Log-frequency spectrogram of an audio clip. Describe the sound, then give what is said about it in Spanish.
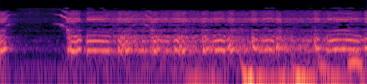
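Dianita's rooster crows with a hoarse, raspy voice, one loud call that starts after a brief quiet moment and stretches on, strained and rough, to the end. “Está ronco el gallo de Dianita.”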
